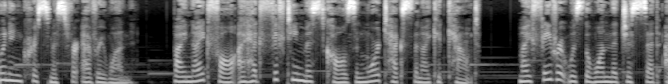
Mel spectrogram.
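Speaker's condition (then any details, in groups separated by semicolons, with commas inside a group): No condition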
